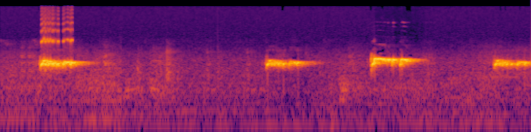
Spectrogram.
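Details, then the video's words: Perkutut, a local wild zebra dove from a grandfather, repeating its cooing song: a fast pulsed stutter, then a series of smooth sustained mid-pitched coos about one to two seconds apart, one pitched a little higher. "perkutut LOKAL alam GAYER tinggalan SIMBAH suara irama"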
